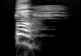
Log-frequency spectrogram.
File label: bus, irish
